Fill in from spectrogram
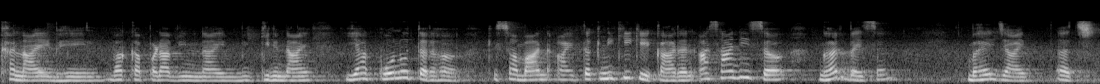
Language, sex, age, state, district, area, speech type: Maithili, female, 30-45, Bihar, Madhubani, urban, spontaneous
